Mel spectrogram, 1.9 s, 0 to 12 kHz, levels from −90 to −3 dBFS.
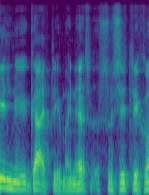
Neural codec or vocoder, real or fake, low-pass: vocoder, 44.1 kHz, 128 mel bands every 256 samples, BigVGAN v2; fake; 10.8 kHz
